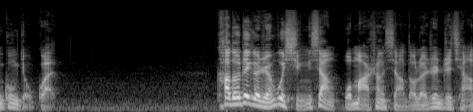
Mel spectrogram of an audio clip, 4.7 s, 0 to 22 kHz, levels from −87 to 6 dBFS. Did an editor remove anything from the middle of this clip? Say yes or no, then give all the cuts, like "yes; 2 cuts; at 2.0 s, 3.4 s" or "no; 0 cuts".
no; 0 cuts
